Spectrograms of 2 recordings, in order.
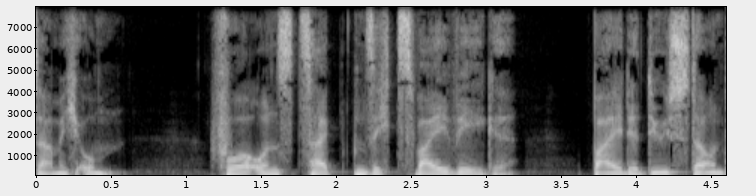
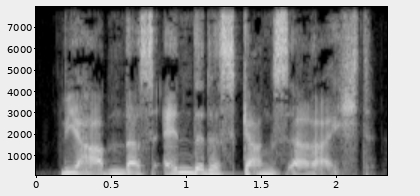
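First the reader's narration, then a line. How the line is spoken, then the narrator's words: Uncle exclaiming. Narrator (German): rief mein Onkel aus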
